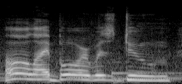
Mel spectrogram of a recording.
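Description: Man playing sorrowful sea goddess, tender mother, high voice, mournful lament, epic audio drama, music behind. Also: steady tone, slow pace, creaky, heavily acted. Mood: grieving.

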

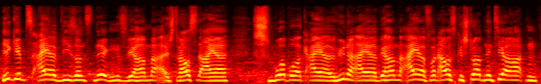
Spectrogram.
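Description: A man's voice: sits high, steady tone, unhurried, pitched above the performer's own voice. A man playing an eager young restaurant receptionist in a tabletop game, gushing in repetitive sales patter. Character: eager well-dressed young male egg restaurant receptionist.

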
